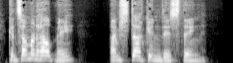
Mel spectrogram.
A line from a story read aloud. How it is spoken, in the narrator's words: she called out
